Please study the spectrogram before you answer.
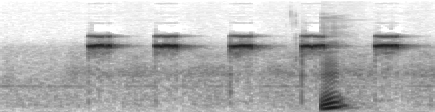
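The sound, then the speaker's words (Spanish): A cricket chirps in six short, high-pitched bursts, evenly spaced and fairly loud against near silence. “El grillo me ha cortado.”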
